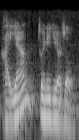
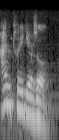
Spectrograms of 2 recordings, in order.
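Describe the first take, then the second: First: I am is said as two full words. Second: I am is contracted to one syllable. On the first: "En vez de decir" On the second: "it's going to be shorter and you can speak faster"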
